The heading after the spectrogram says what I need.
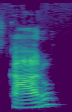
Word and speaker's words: caro: Um clássico exemplo de contraste entre os dois são com as palavras caro, com R fraco, e carro, com R forte.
